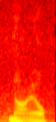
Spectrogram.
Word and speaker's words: Niall: Who was right about that one, Niall? Shall we, it's pronounced Neil. It's Neil.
